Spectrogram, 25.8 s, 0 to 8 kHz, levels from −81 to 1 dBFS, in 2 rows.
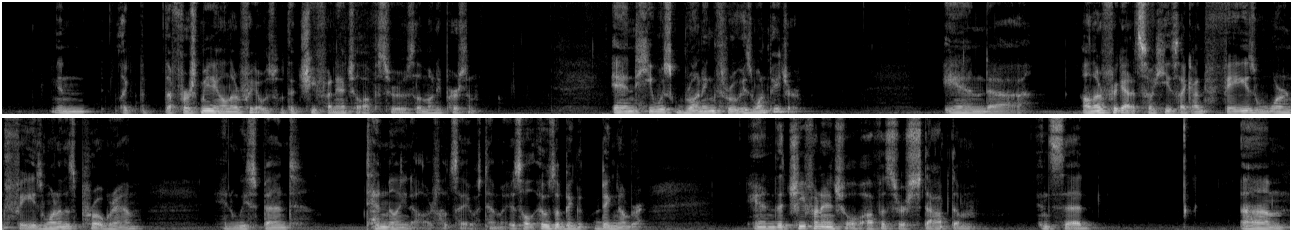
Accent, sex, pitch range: American, male, 100-120 Hz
